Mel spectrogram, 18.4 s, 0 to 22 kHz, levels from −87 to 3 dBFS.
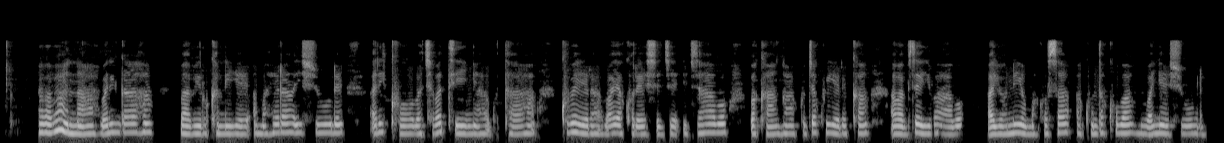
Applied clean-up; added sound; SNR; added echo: none; none; none; none.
